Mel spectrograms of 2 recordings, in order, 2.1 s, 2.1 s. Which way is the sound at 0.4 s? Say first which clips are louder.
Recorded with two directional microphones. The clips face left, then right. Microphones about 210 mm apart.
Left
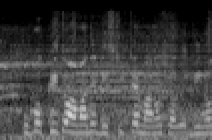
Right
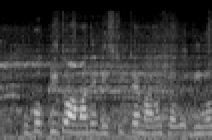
Even; 10° left (ahead or behind).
